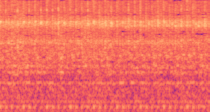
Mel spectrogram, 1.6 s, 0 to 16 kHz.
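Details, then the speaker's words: Rebuilt Mitsubishi 120 PS diesel engine right after first start following assembly, cold and warming at idle, not revved; even low chugging, no knocking or misfire, running smoothly. "Oke teman-teman, alhamdulillah ya, untuk mesinnya sudah hidup. Nah, ini awal hidupnya teman-teman ya. Ini kita panasi dulu, kita rayen duduk, jangan kita gas-gas dulu."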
